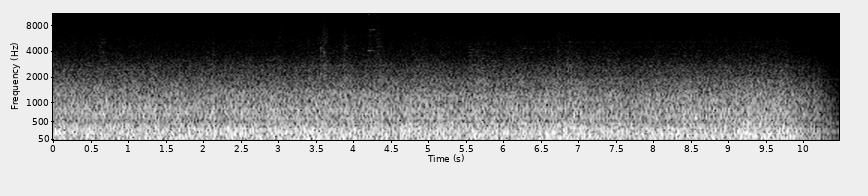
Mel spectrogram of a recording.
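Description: Steady low rushing cabin noise inside an Airbus A330 airliner, the air-conditioning and engine drone that fills the passenger cabin.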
